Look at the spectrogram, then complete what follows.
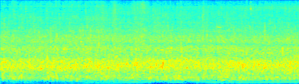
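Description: Shallow stream running across a dirt-track ford: a steady rush of flowing water.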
